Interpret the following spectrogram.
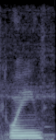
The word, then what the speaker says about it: Gwaine: Gwaine Doulahan. Gawain. Is it G-A? I just typed it out for you. Oh, Gawain. Weird. Gawain's World? It's like Wayne's World, but it's not Wayne, it's Gwaine.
